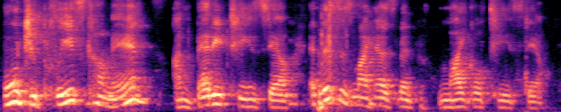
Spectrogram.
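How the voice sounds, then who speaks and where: Housewife soothing a fussy husband played by an older woman: lowish, animated, amateur radio comedy. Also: moderate pace, roomy sound, slight background noise. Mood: polite. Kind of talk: amateur comic radio play acting.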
